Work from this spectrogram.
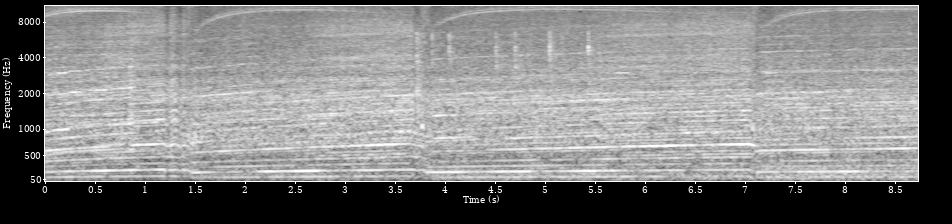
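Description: A front-wheel-drive Hyundai Elantra race car engine drones steadily at high revs, close and loud from onboard, with brief dips at gear changes and a constant whine throughout.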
